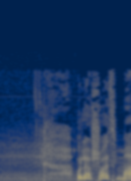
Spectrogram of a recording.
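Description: A young woman starts speaking into a microphone.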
